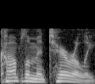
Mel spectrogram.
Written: complementarily

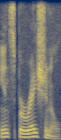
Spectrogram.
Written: inspirational

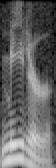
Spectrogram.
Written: metre

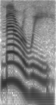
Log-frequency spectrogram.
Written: marrowy

